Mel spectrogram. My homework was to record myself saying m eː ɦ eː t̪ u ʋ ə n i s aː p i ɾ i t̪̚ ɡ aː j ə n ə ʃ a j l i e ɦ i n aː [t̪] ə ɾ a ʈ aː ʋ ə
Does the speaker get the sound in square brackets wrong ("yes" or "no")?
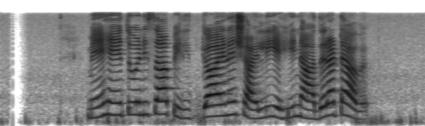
yes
